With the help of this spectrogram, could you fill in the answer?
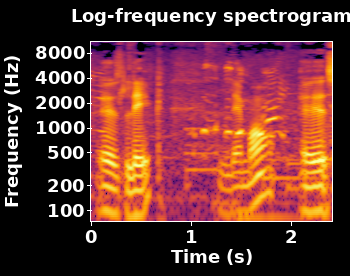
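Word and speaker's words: Léman: Limo is pronounced as L E M A N. Um it's called Lak Limo and uh the important part is that uh as I said this is international border.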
